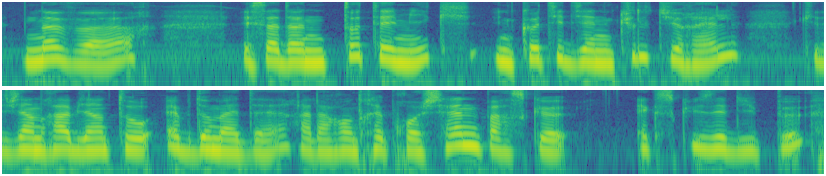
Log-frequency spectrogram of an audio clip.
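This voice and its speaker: A woman's voice: medium pitch, a little mellow, no echo. A woman co-hosting a podcast, reading an admiring prepared portrait of her guest. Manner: admiring, reads a prepared text. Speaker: podcast co-host.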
